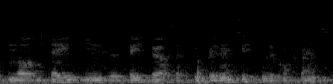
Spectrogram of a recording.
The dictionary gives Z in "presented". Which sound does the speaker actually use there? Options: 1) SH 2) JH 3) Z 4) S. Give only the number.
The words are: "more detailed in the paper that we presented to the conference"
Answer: 3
